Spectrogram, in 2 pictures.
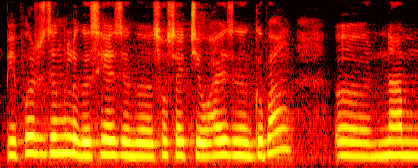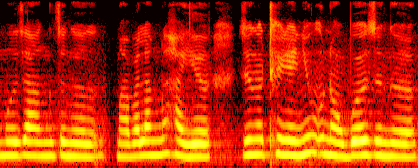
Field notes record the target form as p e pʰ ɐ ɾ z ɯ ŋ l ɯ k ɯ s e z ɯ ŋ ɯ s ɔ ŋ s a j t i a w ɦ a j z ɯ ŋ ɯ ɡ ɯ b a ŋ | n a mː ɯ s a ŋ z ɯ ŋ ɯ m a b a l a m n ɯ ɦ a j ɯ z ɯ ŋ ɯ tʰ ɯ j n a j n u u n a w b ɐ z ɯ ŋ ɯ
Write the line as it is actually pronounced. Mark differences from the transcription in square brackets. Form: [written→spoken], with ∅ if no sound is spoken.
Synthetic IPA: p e pʰ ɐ ɾ z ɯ ŋ l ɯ [k→ɡ] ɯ s e z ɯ ŋ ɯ s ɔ [ŋ→∅] s a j t i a w ɦ a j z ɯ ŋ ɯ ɡ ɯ b a ŋ | n a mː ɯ [s→z] a ŋ z ɯ ŋ ɯ m a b a l a [m→ŋ] n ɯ ɦ a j ɯ z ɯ ŋ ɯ tʰ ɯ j n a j n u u n a w b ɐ z ɯ ŋ ɯ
